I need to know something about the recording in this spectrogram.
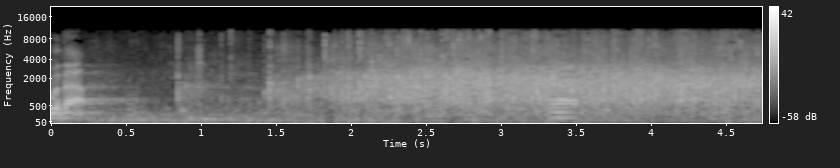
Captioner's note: applause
